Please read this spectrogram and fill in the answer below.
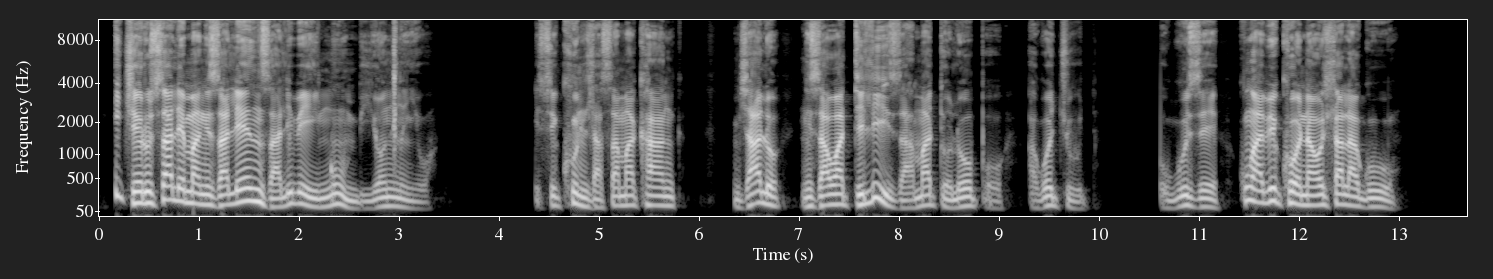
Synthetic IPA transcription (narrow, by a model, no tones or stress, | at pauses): id̥ʒ̥ʱeɾusalɛmaŋizalɛnd͡zʱaliβɛjiŋ͡ǀumbʱijoŋ͡ǀiːwa | isikʰund͡ɮʱasamakʰaːŋa | nd͡ʒʱalɔ | ŋizawad̥ʱilizaːmad̥ʱɔlɔb̥ʱɔ | a̰ɣod̥ʒ̥ʱuːd̥ʱḁ | uɣuzɛ | ɣuŋaβikʰɔnauɬalaɣuːwɔ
